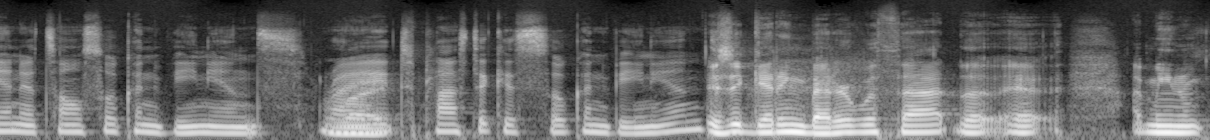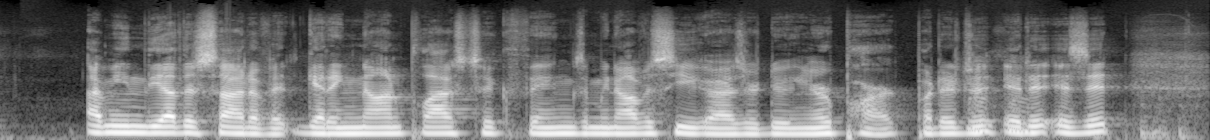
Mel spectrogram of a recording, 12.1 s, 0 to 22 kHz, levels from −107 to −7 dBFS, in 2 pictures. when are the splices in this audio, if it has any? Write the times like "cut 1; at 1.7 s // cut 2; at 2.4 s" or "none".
cut 1; at 6.2 s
